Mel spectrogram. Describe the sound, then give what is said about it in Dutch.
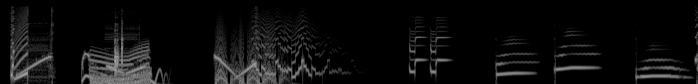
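The startup intro of a Playdate handheld game console: springy, swooping synthetic glides and bursts, then a quick run of short, bright electronic chimes stepping through a little melody, clear, with no talking. “we hoorden de intro van Playdate”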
